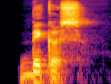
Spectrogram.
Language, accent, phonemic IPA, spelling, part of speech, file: French, France, /be.kɔs/, bécosse, noun, LL-Q150 (fra)-bécosse.wav
- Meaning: singular of bécosses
